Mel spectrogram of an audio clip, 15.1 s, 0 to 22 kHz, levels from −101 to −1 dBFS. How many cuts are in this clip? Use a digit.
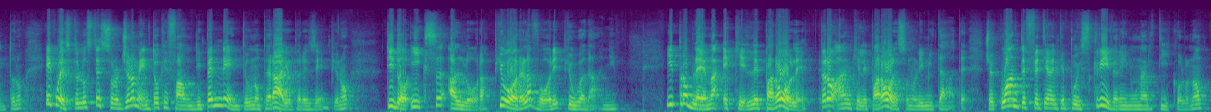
1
